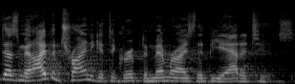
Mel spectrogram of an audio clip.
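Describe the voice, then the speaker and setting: A man's voice is heard with audible room echo. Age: 60s. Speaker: church member in scripture memory group. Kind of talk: on-stage interview testimony.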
